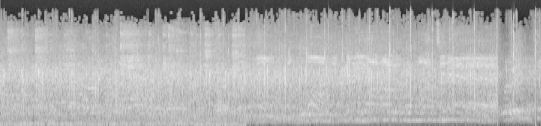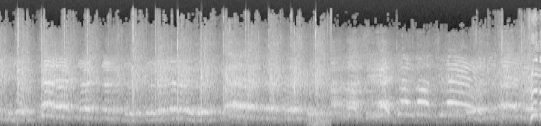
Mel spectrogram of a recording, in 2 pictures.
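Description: Large football stadium crowd cheering and clapping. From about halfway through, the fans nearby chant together, many voices rising and falling in unison.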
